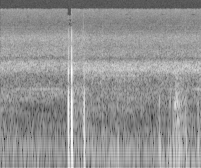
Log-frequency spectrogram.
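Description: Quiet room tone with a single sharp click a little before halfway, followed closely by a fainter one.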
